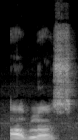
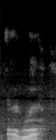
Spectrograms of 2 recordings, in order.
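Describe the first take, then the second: First: "hablas" stressed on the first syllable. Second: "hablas" stressed on the final "blas"; last-syllable stress. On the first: Teacher giving the tú form for comparison, first-syllable stress. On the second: Teacher giving the vos form, last-syllable stress. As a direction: push the accent onto the last syllable of "hablas". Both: Shown as a demonstration. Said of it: "add an S and an accent".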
